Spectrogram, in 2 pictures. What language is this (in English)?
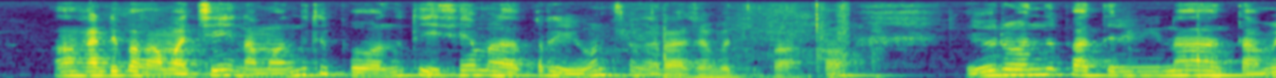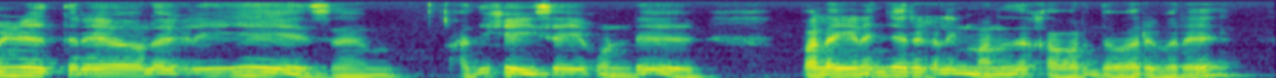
Tamil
